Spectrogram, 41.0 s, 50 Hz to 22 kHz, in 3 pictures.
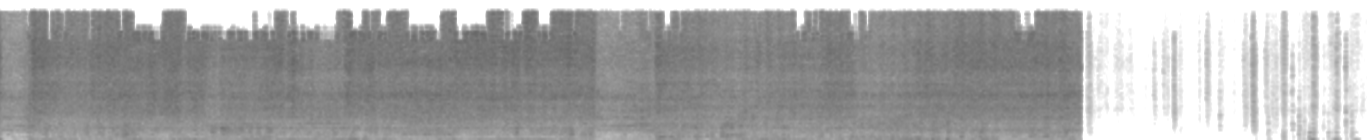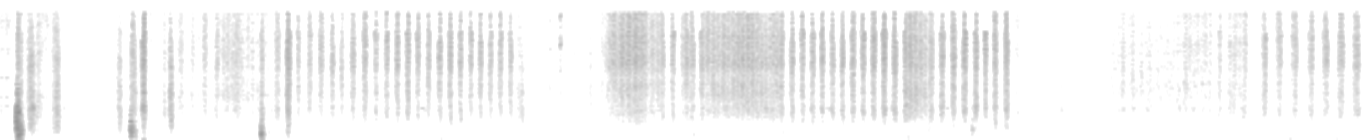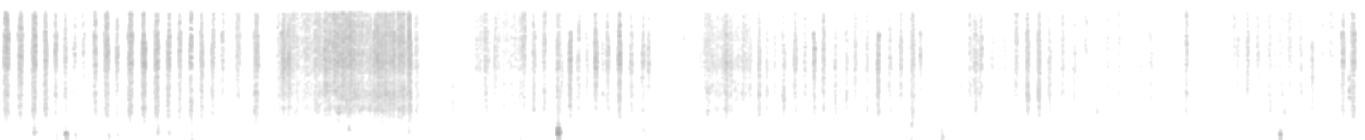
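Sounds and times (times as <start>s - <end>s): small power tool motor running: 0.0s - 10.8s
handling taps and scrapes: 11.5s - 15.6s.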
